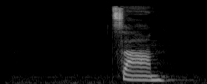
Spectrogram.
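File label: "zahm", German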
